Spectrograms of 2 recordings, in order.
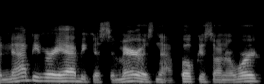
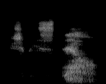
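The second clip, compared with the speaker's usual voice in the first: hushed, breathy whisper; 8 dB quieter than usual. Shown as a demonstration. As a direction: whisper it softly. Teacher modelling stillness.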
